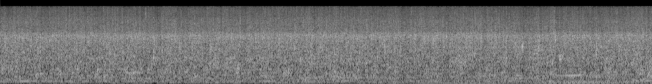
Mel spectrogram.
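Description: Water from an artificial rock waterfall pouring and splashing onto stone and into shallow pools, a steady rush of falling water.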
